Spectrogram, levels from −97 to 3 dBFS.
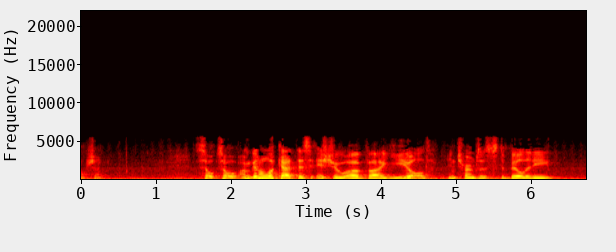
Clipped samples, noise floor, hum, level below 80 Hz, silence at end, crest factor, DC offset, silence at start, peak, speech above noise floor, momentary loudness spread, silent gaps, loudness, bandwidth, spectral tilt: under 0.1%; -52 dBFS; none; -54 dBFS; 0.1 s; 18 dB; under 0.1%; 0 s; -14 dBFS; 22 dB; 13 LU; none; -31 LUFS; 5.6 kHz; -11 dB/octave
